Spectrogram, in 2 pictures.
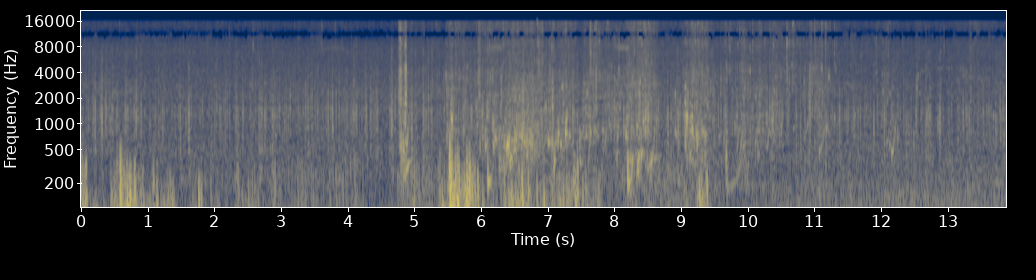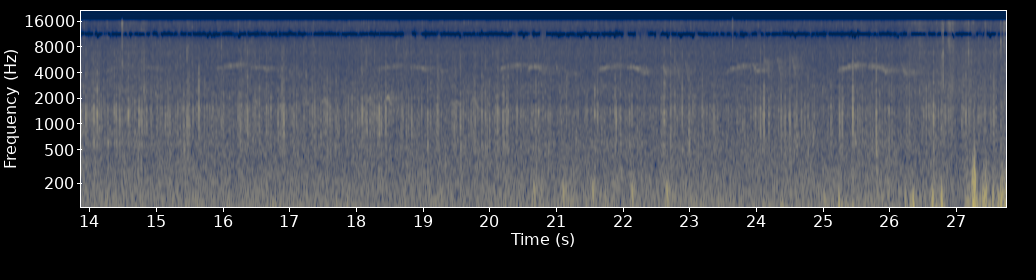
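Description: Rain pattering on pond water, with loud irregular splashing and thrashing about five to ten seconds in as a hooked fish is pulled in. Faint, small high chirps repeat through the second half.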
